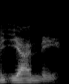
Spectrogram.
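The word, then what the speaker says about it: يعني: In Arabic, for example, and it's a word that's borrowed into Hebrew, we have the word yani. You've probably heard that before. Yani, or if you really pronounce the ayin, right?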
